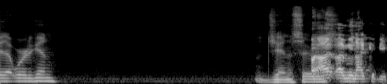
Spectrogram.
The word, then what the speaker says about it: Janissaries: Janissaries? I mean, I could be pronouncing it wrong. I say Janissaries, you know, but Janissaries? That's English. I think Turkish is something like Janissaries? Janissari or something like that.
